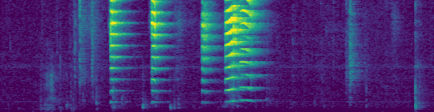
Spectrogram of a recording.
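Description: A dog's squeaky toy squeaking four times as a small dog chews on it. The first three squeaks are short and the fourth is longer, louder and slightly rising in pitch. A few light knocks come in between.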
